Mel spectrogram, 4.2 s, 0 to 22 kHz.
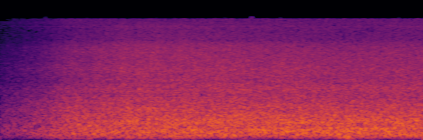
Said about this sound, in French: Des vagues qui peuvent atteindre 1 mètre de haut et qui se déchaînent contre les devantures des boutiques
